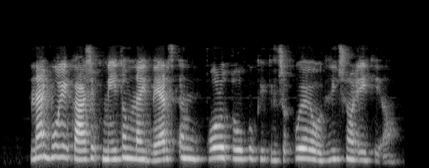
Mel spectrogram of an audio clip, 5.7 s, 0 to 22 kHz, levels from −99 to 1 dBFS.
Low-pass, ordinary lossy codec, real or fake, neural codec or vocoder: 7.2 kHz; none; fake; codec, 16 kHz, 2 kbps, FunCodec, trained on LibriTTS, 25 frames a second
